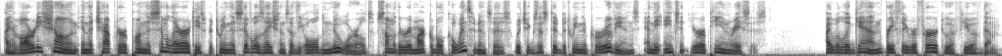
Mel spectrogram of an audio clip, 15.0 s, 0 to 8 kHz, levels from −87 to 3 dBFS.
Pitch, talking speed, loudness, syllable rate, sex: 115 Hz, 175 wpm, -19 LUFS, 5.4 syllables/s, male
